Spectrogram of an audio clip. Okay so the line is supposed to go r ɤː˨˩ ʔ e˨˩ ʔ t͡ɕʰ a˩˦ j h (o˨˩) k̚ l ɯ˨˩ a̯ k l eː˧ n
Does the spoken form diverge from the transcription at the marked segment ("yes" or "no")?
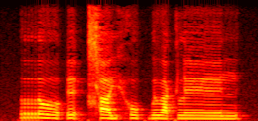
no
